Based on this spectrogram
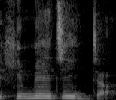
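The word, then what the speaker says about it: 姫神社: 私は初めて見ましたこれで姫神社と読みますこの神社もとても歴史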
